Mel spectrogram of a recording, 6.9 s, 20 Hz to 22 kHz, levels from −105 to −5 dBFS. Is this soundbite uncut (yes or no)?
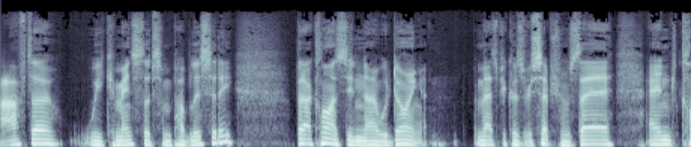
no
